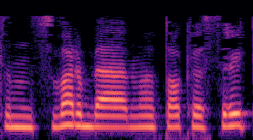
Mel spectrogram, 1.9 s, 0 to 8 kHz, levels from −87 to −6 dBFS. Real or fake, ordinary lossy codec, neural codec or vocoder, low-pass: fake; MP3, 24 kbps; codec, 16 kHz, 1 kbps, X-Codec, HuBERT features, trained on balanced general audio; 7.2 kHz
